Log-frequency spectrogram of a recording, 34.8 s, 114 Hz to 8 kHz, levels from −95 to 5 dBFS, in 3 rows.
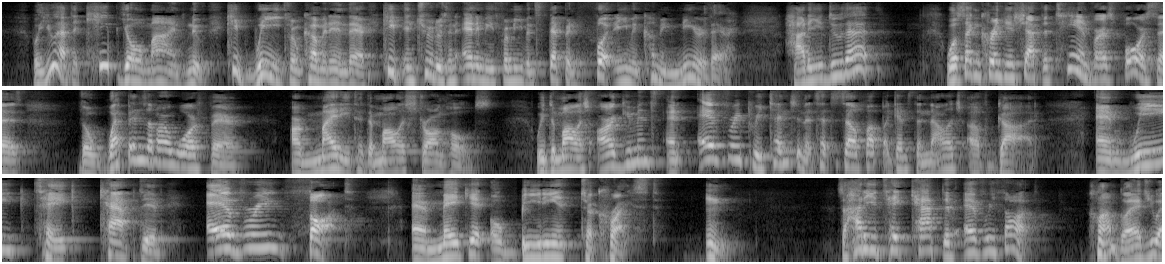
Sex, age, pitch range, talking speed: male, 30-49, 120-205 Hz, 155 wpm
